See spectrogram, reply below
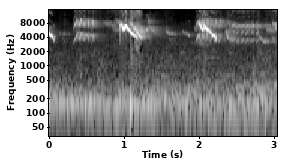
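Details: Oriental white-eye female in breeding condition calling to males; two high descending notes mixed with thin, buzzy high trills and twittering.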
